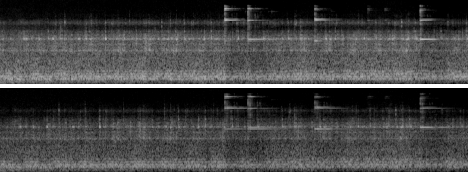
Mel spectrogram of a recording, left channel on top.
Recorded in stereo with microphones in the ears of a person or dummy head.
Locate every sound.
2.2 s a bell: 35° left (ahead or behind), 1.9 m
